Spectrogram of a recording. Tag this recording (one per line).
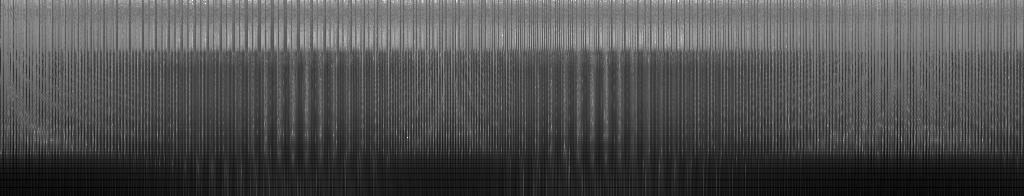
detune
reese
saw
